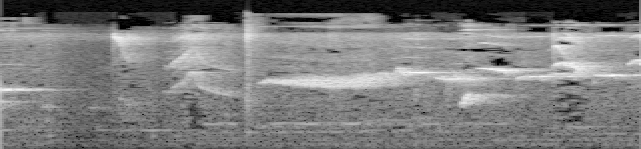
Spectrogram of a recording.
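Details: Hwamei singing a long drawn-out whistle that slowly rises, bracketed by quick high slurred notes and a short sharp click.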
